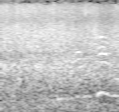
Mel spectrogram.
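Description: Water pouring heavily onto a vehicle, a loud continuous rushing splash across the whole short moment.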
